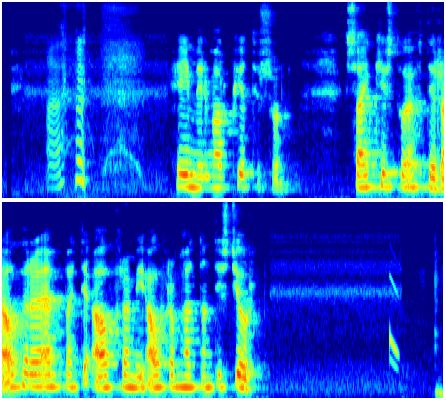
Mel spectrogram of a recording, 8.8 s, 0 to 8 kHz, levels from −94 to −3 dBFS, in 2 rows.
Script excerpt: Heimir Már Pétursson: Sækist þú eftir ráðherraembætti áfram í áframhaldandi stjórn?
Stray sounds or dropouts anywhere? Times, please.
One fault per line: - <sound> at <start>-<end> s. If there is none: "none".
- laugh at 0.4-1.4 s
- chirp at 8.3-8.4 s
